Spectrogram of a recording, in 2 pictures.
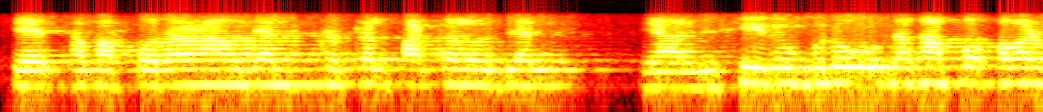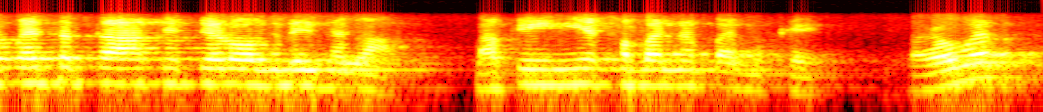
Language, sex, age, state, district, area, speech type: Sindhi, male, 60+, Gujarat, Junagadh, rural, conversation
